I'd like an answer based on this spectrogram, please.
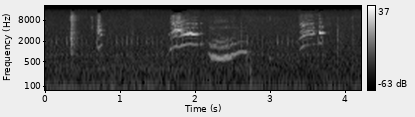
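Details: Siamese snowshoe kittens mewing: two brief clicks, then a high rising mew, a lower drawn-out wavering meow, and a final high rising squeak, against a soft steady hiss.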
